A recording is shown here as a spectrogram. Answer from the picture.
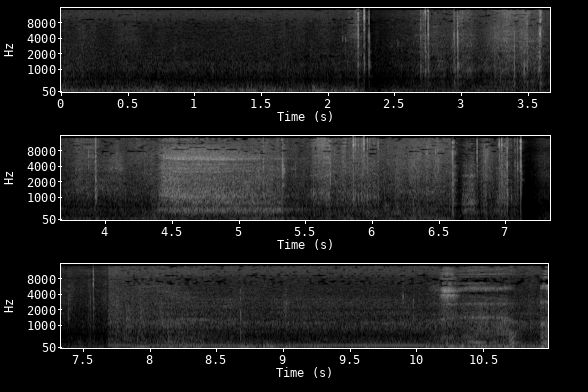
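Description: Handling noise from a handheld camera being moved: scattered clicks and scrapes, with a short burst of hiss about halfway through. A low steady hum starts near the end.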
